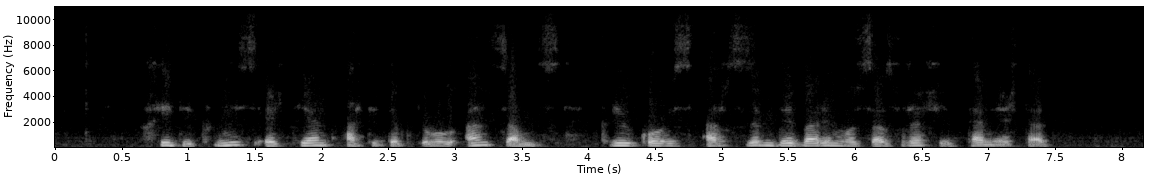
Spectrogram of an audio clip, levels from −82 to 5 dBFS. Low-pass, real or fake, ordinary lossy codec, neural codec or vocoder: 9.9 kHz; real; Opus, 16 kbps; none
